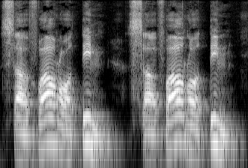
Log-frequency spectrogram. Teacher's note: और इसी तरह रॉ को हम यहाँ पुर करके पढ़ेंगे और सीन के अंदर हम सीटी की आवाज़ पैदा करके पढ़ेंगे · निचले होंठ का वस्त जब सामने वाले ऊपर के दो दांतों के किनारे से लगेगा तो फ़ा अदा होगा, ये फ़ा का मखरज है।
